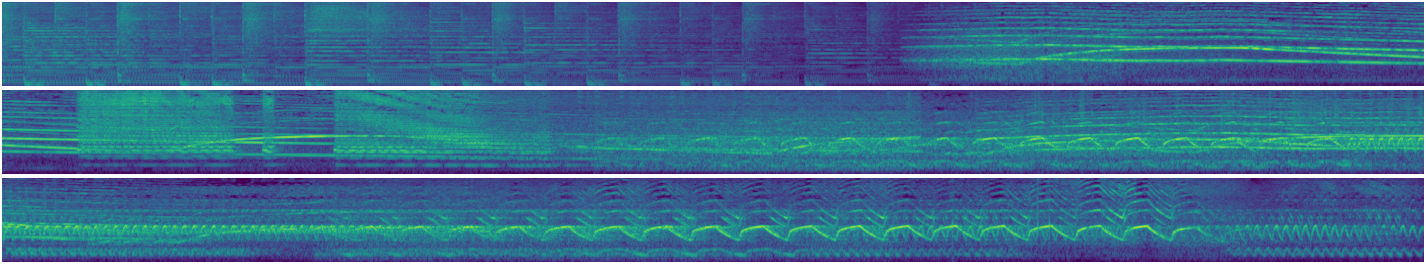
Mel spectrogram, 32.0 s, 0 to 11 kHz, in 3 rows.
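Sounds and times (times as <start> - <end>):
emergency vehicle sirens wailing: 6.8 - 32.0.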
